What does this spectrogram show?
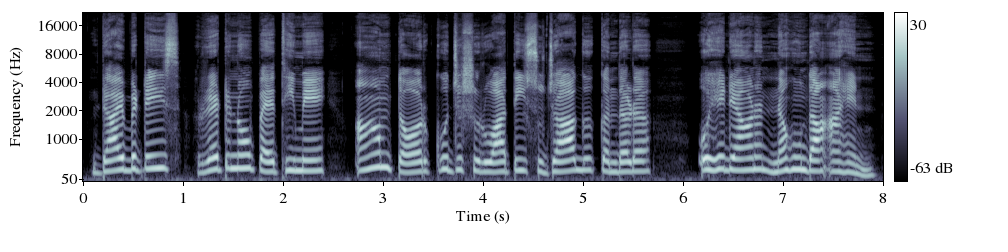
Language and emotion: Sindhi, neutral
